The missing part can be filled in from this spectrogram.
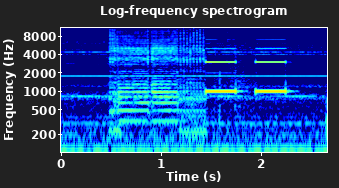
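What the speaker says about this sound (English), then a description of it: "Two beeps and the CD-ROM," Two short electronic startup beeps from an old desktop computer with an MSI K7T Turbo motherboard sound in quick succession, preceded by a brief whir of the hard disk spinning up nearby.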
